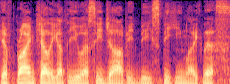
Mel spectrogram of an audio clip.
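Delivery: plain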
